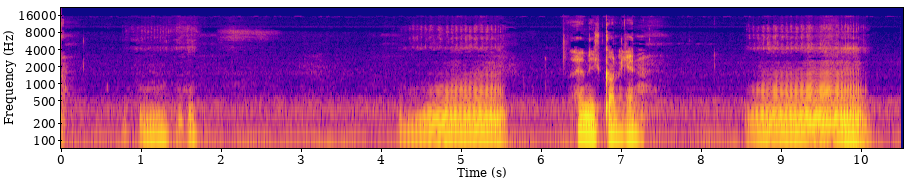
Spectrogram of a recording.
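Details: Bob, a French Bulldog, snores while napping indoors: rough, buzzy breaths in long bursts of a second or more, spaced a few seconds apart, with a man's voice heard briefly between them.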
